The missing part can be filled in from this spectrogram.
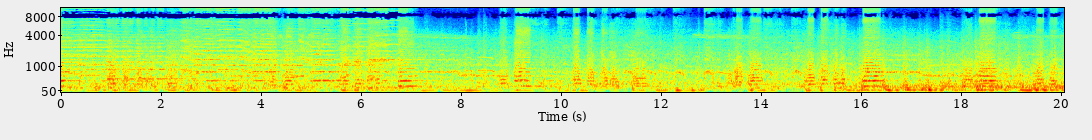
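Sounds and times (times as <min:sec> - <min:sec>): brass chords: 0:00.0 - 0:20.0
drums keeping a beat: 0:00.0 - 0:20.0.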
